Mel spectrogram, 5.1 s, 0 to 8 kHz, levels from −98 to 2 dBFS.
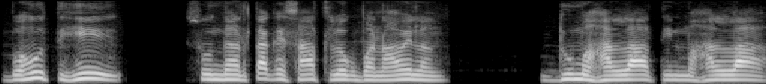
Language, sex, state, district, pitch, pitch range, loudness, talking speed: Bhojpuri, male, Bihar, Saran, 165 Hz, 155-175 Hz, -18 LUFS, 130 wpm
